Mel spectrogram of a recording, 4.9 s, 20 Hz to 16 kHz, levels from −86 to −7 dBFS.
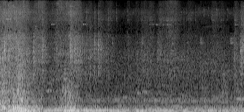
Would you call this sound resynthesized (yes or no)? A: no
